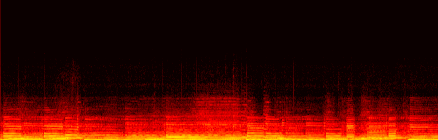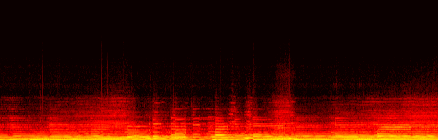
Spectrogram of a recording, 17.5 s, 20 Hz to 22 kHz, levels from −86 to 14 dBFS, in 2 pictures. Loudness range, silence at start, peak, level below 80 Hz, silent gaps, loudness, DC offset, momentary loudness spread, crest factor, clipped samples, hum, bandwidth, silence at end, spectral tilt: 3 LU; 0 s; -6 dBFS; -26 dBFS; none; -19 LUFS; under 0.1%; 5 LU; 12 dB; under 0.1%; none; 6.6 kHz; 0 s; -9.5 dB/octave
